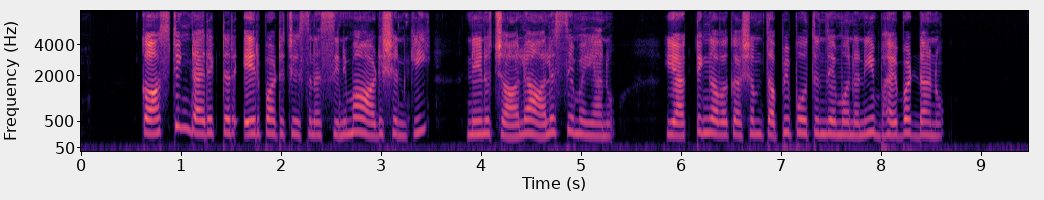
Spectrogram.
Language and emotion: Telugu, fearful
